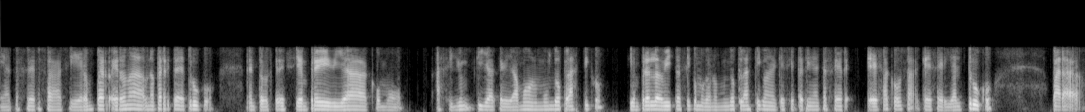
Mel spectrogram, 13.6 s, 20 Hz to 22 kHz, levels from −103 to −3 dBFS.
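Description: G.723.1 codec damage runs through the whole clip. The speech is squeezed into long 30 ms frames at a rate that sounds like about 6 kbit/s. Nothing survives above 4 kHz, and the slow-updating voice model leaves it heavily muffled and hoarse, with consonants smeared together.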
